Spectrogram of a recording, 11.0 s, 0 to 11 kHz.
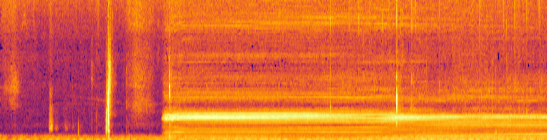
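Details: A button click, then the steady whirring hum of a small pump inflating a wrist cuff on a home automatic blood pressure monitor; the user has recently felt dizzy, and the reading came out high against her usual 100/80.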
